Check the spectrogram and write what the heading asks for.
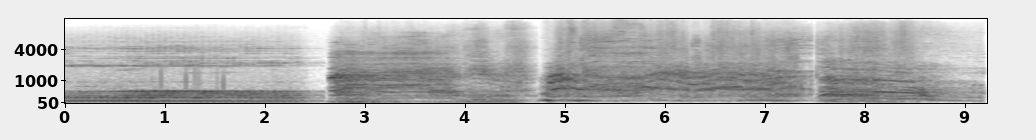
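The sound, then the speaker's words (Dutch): A person's imitation of a mammoth call, found on YouTube: a low rumbling, grinding start followed by several loud, roaring bellows with brief breaks between them, harsh, with no talking. “En uiteindelijk op YouTube hebben we iemand gevonden die het geluid van een mammoet heeft nagemaakt.”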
